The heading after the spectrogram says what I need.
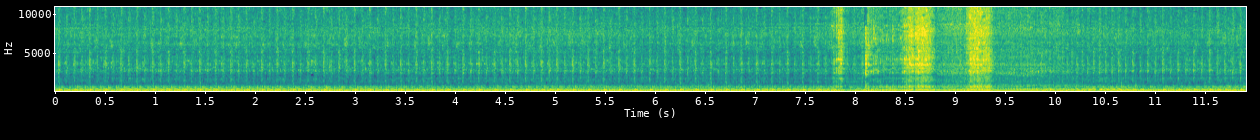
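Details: AMC 199 engine in a 1951 Hudson Hornet, just reassembled after a cylinder head rebuild and started: steady, even low idle with a smooth beat, no knocks or ticks, one short throttle blip midway; normal idle, running good.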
